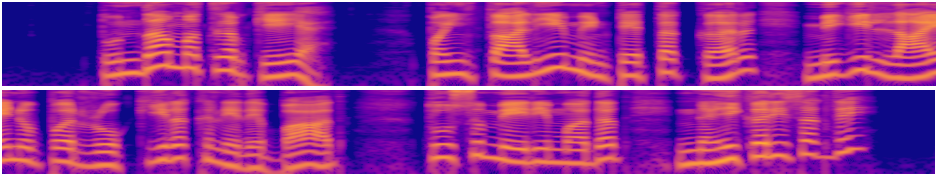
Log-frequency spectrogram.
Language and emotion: Dogri, angry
